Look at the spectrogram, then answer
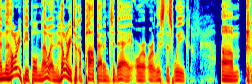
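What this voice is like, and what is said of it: Usual voice. Nothing is said of it.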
